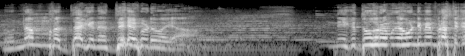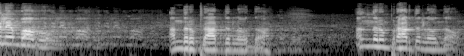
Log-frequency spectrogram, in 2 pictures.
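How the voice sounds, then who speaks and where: A male pastor leading a congregation in prayer at a live service, dropping to hushed pleas and then shouting bold declarations. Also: very high-pitched, expressive, a little slow, creaky, long pauses, soft background music.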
